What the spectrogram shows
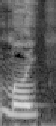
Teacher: nós temos ó a vogal e o esse E aí ó ele tem o som de i está ao lado de uma vogal e é fraco então ele é uma semivogal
